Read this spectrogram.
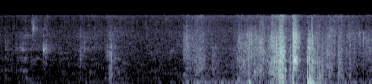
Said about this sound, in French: alors je vais boire une petite gorgée, là, parce que je n'arrête pas de parler depuis tout à l'heure.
